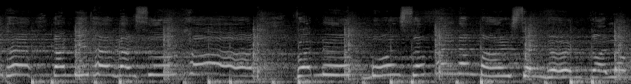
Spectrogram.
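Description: A woman singing a dance-pop song over a band playing a steady drum beat.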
